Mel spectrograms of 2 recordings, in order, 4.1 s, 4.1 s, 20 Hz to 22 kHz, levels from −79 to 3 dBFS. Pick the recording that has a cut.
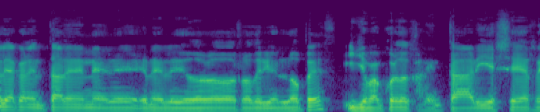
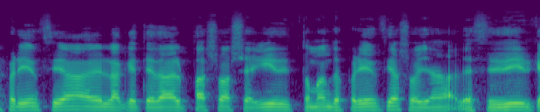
first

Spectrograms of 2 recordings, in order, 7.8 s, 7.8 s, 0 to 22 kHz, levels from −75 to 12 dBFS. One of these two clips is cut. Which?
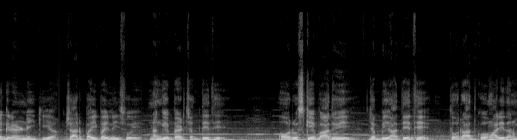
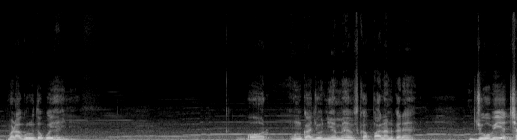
first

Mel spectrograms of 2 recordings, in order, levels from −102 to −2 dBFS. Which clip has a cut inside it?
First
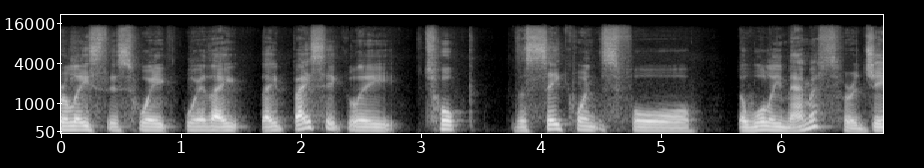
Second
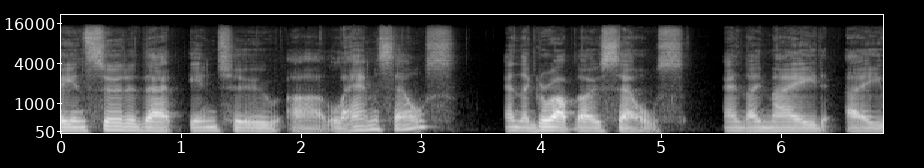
first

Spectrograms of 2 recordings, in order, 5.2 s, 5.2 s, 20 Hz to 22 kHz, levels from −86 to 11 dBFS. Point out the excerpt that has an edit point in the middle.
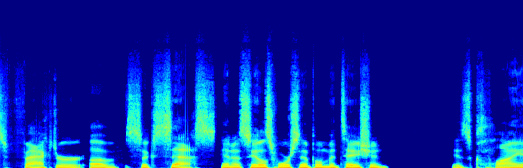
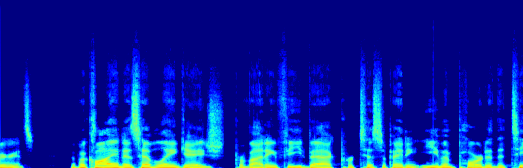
second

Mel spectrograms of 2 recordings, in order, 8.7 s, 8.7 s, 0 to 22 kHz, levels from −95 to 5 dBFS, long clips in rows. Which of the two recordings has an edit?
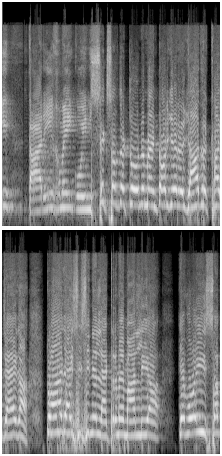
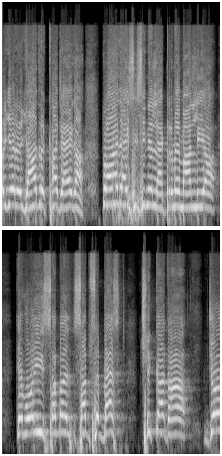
first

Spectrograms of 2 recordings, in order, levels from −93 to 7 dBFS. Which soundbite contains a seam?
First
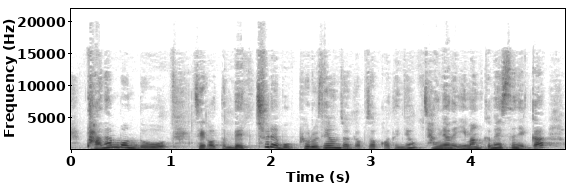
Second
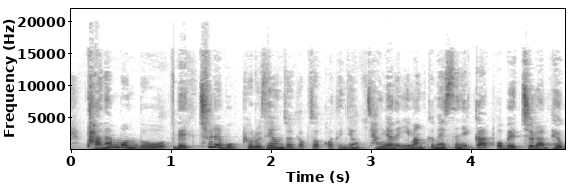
second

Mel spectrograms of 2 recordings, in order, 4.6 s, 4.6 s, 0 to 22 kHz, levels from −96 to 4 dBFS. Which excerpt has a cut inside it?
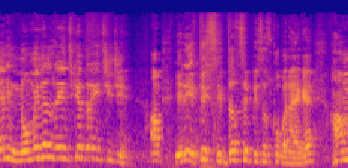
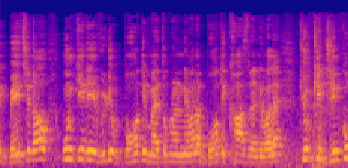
first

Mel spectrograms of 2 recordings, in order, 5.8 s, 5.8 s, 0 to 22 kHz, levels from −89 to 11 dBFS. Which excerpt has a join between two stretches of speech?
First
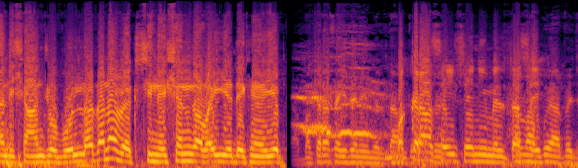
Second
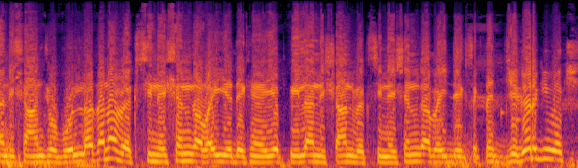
first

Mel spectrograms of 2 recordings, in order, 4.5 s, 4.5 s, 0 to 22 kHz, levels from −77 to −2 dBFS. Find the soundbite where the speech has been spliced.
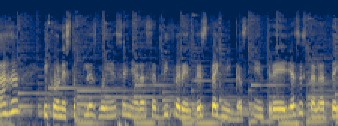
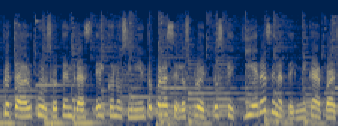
first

